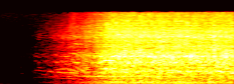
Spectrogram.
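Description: Idling bus engines at the Gaza City bus station: low rumbling engine noise swells up from near silence over the first second, then holds as a steady, dense drone.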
